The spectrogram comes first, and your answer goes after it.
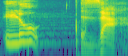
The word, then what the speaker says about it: Loser: Mon nom se prononce Zar. Lou-Zar.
